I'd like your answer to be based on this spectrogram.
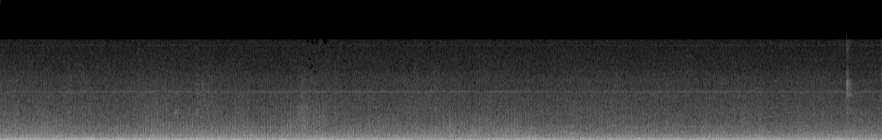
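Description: Aircraft engine in the Ghost Recon Wildlands video game, a loud, constant droning roar with a steady low hum that persists unbroken throughout, no talk over it.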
